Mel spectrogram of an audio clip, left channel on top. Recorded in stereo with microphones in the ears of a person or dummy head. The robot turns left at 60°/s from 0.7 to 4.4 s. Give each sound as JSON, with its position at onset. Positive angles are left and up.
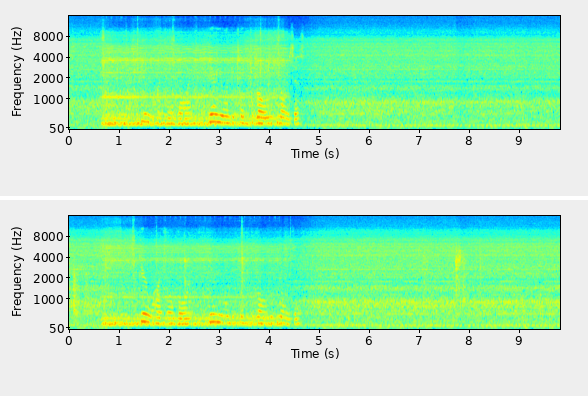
{"t": 1.4, "sound": "a woman speaking", "azimuth_deg": -140, "distance_m": 0.8}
